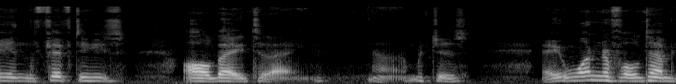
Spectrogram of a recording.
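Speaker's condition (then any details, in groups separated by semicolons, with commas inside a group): Multiple sclerosis; likely primary progressive, previously relapsing remitting; 45 days without Tysabri infusion, weak, wheelchair several years ago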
